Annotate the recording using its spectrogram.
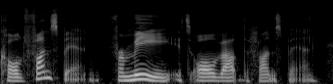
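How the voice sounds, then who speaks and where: On a very clean recording with a silent background, a woman speaks at a fairly low pitch and a fairly slow pace. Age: 40s. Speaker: biohacking expert and wellness speaker. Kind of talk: podcast interview. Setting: studio. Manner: halting, many fillers and restarts.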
